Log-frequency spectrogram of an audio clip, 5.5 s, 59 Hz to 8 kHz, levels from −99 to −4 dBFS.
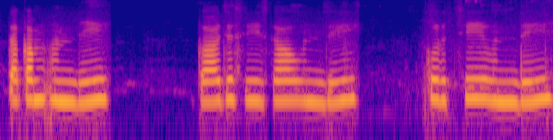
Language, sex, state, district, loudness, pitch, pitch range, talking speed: Telugu, female, Andhra Pradesh, Anantapur, -32 LUFS, 240 Hz, 230-245 Hz, 65 wpm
